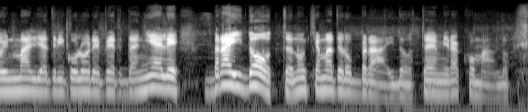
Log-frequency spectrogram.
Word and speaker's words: Braidot: La seconda, Braidot. Braidot, ok, perché qualcuno lo pronuncia con l'accento.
